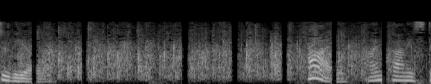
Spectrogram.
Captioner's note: applause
